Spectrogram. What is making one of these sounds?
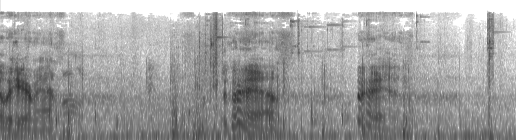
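Footsteps tread quickly on a hard floor.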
